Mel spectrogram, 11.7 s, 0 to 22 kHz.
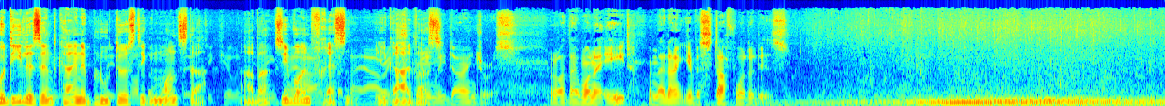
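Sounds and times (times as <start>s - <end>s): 
speech: 0.0s - 8.0s
boat engine droning on a river: 7.5s - 11.6s
faint water wash beneath a boat: 7.5s - 11.6s.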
